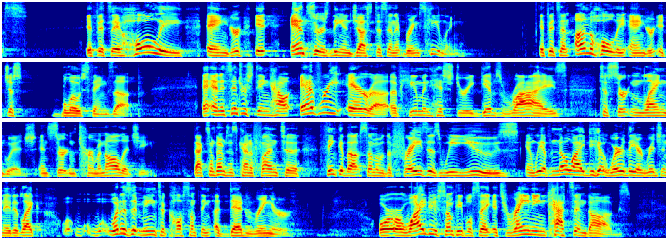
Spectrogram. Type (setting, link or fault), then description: setting, large echoing room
